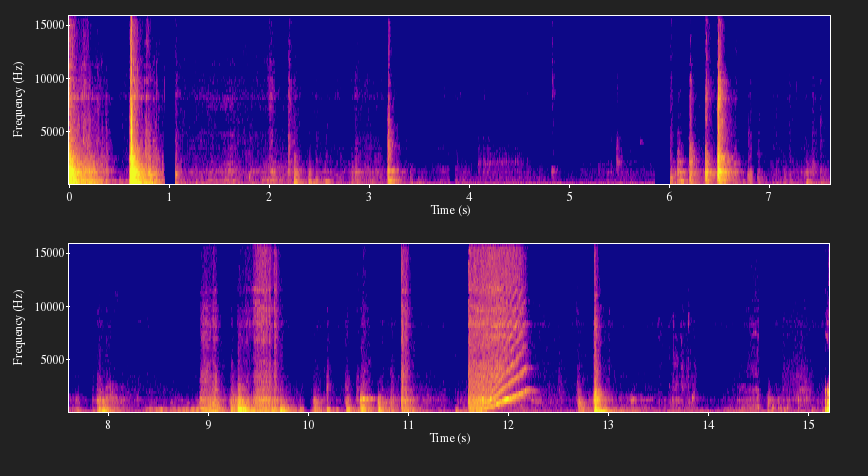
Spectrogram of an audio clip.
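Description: A drink carton shaken with two sharp knocks, then scattered handling noises off to the side. Near the end, a refrigerator door gives one short rising squeak and shuts with a thunk.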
